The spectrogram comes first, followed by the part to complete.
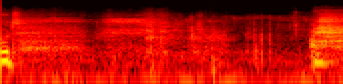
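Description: Riding noise from a loaded gravel bike rolling along a paved path, with a steady low wind rumble on the microphone and a few faint light clicks near the end.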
